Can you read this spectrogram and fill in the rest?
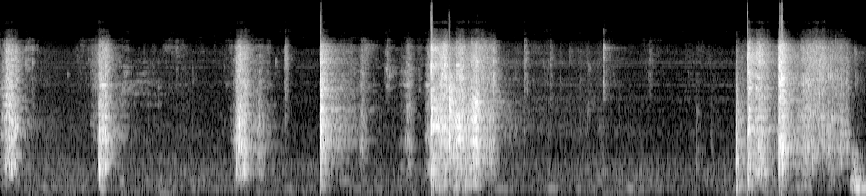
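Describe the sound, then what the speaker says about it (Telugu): Fish pieces are mixed with salt and chili in a dish, giving intermittent bursts of close clattering and scraping against the dish, separated by quiet gaps. "ఈ ఉప్పు, కారం చేపలను బాగా పట్టేలా కలుపుకోవాలండి."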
